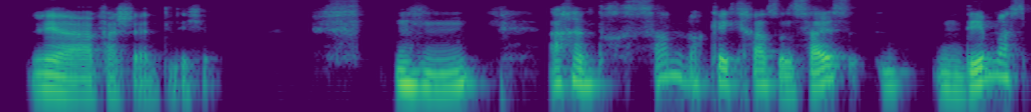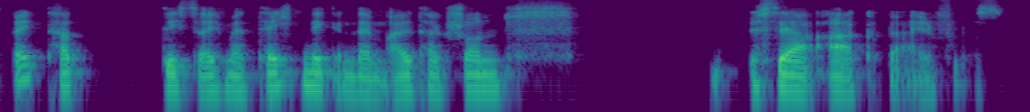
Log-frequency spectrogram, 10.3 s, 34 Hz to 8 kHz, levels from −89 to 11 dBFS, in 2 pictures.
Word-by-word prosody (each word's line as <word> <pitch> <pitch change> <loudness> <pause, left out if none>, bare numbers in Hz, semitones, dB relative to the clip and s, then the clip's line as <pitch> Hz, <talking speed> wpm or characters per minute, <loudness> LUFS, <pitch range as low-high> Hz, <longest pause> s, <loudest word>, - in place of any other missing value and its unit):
Ja, 95 -5 +5
verständlich. - - -8 0.9
Mhm. 125 +1 +2 0.3
Ach, 135 +2 -1
interessant. 150 +8 -2
Okay, 135 +1 +2
krass. 130 -2 -1
Das 100 - -1
heißt, - - +7
i 120 - -6 0.2
in 110 -3 -4
dem 140 +10 +7
Aspekt 180 -3 -3
hat 115 0 -1 0.4
dich, 105 0 0
sage 100 -1 -1
ich - - -15
mal, 95 - -2
Technik 115 +3 -1
in 100 - -7
deinem 90 -1 -3
Alltag 100 +1 -2
schon 105 -1 -1 1.3
sehr - - +5
arg - - -1
beeinflusst. - - -12
115 Hz, 150 wpm, -27 LUFS, 105-135 Hz, 1.3 s, heißt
